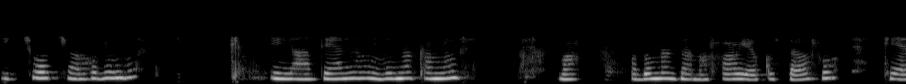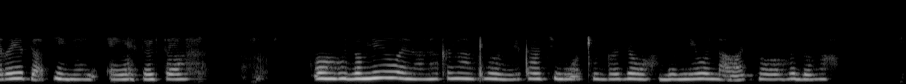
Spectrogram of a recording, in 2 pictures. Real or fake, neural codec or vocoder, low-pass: fake; codec, 24 kHz, 0.9 kbps, WavTokenizer, medium music audio release; 3.6 kHz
